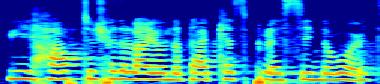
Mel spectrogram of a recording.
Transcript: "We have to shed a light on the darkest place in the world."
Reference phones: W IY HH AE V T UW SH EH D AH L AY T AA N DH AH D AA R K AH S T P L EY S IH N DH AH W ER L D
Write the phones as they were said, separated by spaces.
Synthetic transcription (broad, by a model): W IY HH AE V T UW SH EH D AH L AY AA N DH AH D AA R K AH S T P L EY S IH N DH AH W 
